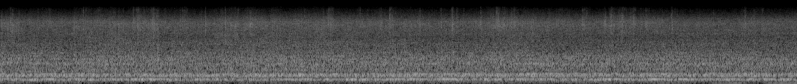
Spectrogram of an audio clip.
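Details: Oriental hornet (Vespa orientalis) buzzing from the Campania plain, Italy, where the wasp troubles beekeepers; an unbroken, droning swarm-like hum with a slightly wavering pitch throughout.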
